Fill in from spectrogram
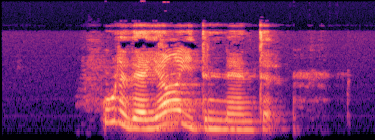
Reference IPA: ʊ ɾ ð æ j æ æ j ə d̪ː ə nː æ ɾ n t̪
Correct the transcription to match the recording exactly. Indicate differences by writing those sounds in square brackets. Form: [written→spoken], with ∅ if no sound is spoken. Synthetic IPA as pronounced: ʊ ɾ ð æ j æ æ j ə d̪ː ə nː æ [ɾ→∅] n t̪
